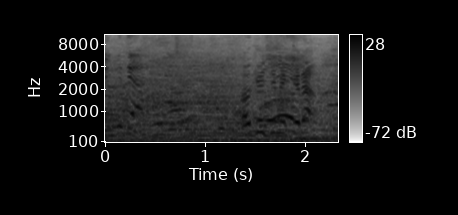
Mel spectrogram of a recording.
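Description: Children's voices and shouts in a busy indoor trampoline park, over a steady low hum of background din.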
